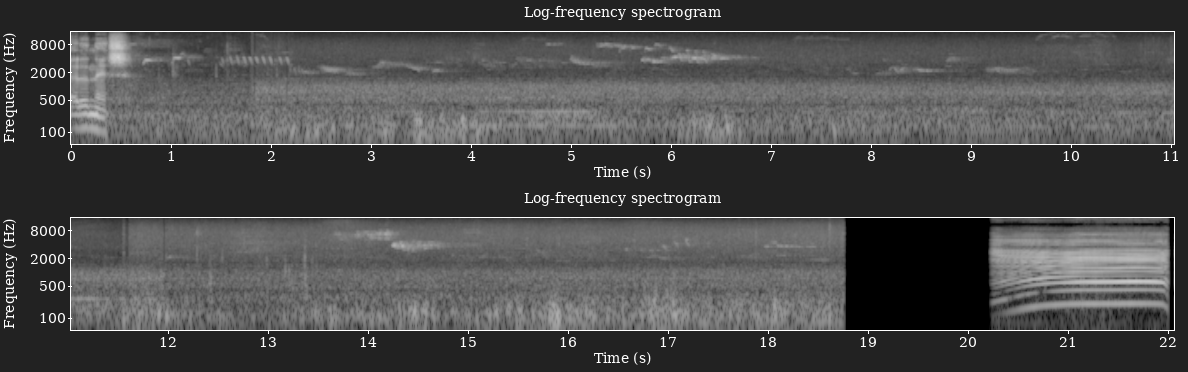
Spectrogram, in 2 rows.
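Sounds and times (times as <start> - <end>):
small birds chirping and singing: 0.0 - 10.5, 11.6 - 18.8.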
